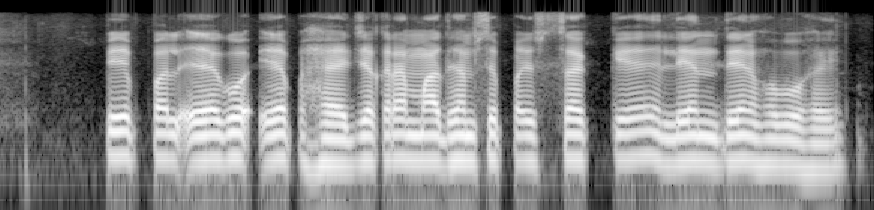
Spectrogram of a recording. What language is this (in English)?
Magahi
